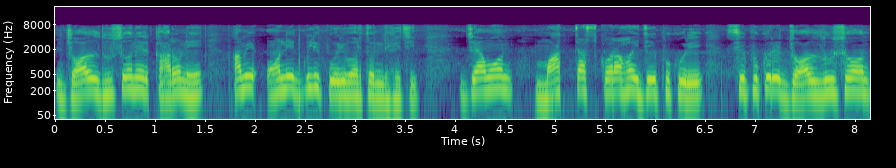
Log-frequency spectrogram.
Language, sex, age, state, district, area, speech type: Bengali, male, 30-45, West Bengal, North 24 Parganas, rural, spontaneous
